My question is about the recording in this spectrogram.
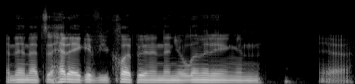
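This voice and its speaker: A laid-back man with a fairly low, smooth and resonant voice, recorded dry and close in a home studio. He rambles casually, full of fillers and swearing, as he chats with his live-stream viewers. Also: little pitch movement, a little fast, dark tone, no echo. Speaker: music streamer.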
